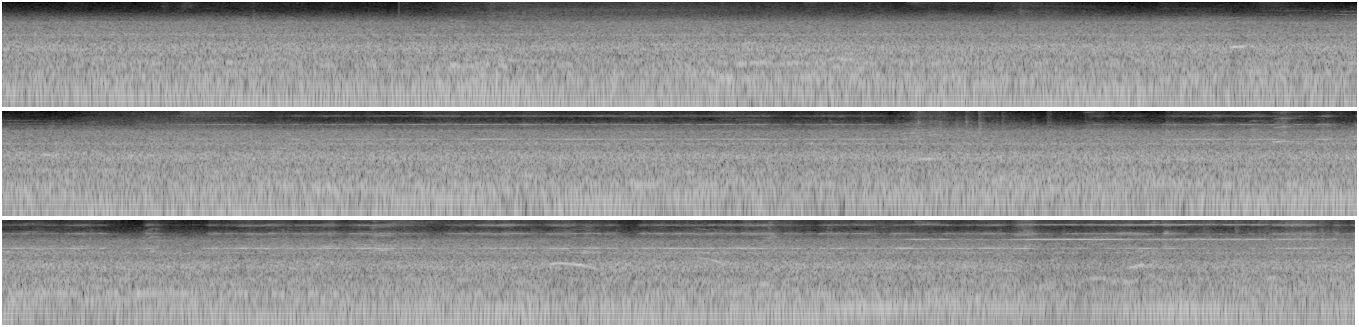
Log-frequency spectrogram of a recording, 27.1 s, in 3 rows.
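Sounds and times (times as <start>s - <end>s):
thin steady whine: 0.0s - 27.0s
train rumble: 0.0s - 27.0s
train squeal: 8.2s - 27.0s.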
